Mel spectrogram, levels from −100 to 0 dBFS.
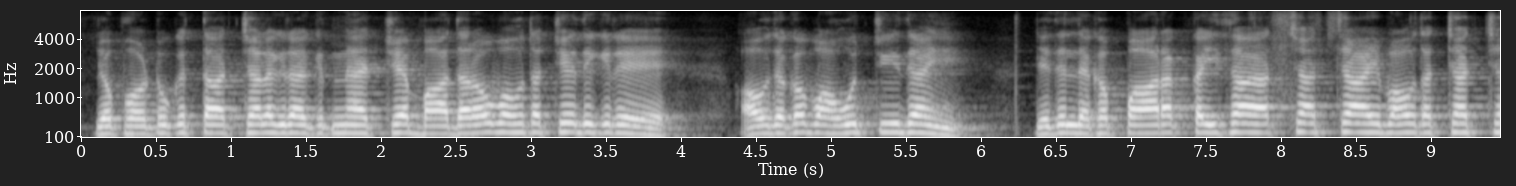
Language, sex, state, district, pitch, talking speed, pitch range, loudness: Hindi, male, Uttar Pradesh, Jyotiba Phule Nagar, 195 Hz, 175 wpm, 180-200 Hz, -13 LUFS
